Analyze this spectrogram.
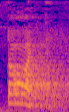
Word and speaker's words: taught: टॉट, एकदम अलग spelling.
